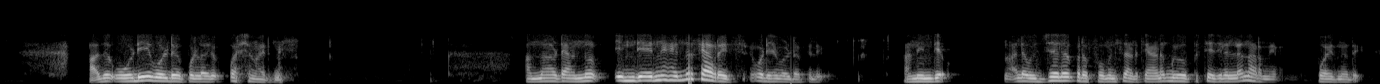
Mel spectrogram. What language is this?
Malayalam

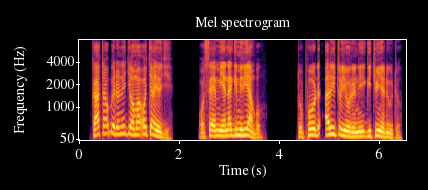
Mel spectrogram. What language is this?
Luo (Kenya and Tanzania)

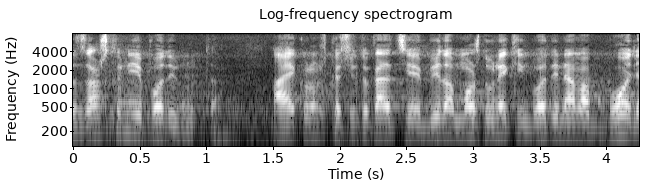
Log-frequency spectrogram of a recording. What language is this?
Serbian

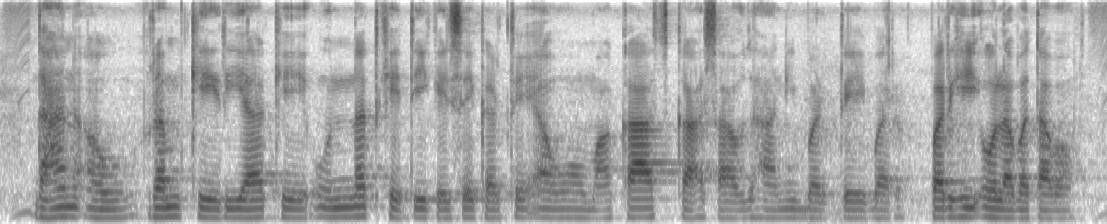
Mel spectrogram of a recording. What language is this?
Chhattisgarhi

